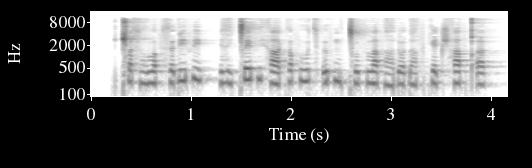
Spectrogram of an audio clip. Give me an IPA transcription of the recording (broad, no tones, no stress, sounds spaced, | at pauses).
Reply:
ǁ ʌ s o̤ v ʌ f s ɯ ɗ i f i | z i̤ ǀ e f i̤ h a k ʌ f v u t͡sʼ ɯ f m i̤ ǀ u f v a f a̤ ɗ o ɗ a̤ f k e t͡ʃʰ a f qʼ ɯ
